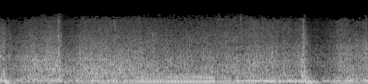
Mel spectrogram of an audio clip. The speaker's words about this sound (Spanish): Llegan cuatro camiones decorados con luces de colores y se detienen ante ellos.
